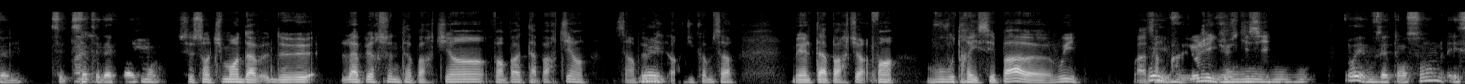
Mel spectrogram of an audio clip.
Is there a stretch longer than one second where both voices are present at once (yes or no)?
yes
